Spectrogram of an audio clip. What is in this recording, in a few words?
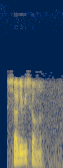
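"salu bisamme", Alsatian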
